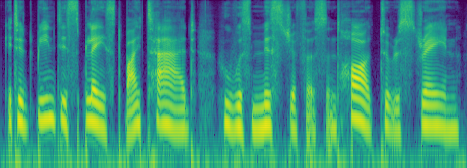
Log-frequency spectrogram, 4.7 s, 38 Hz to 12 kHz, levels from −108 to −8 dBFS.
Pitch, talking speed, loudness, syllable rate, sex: 160 Hz, 165 wpm, -20 LUFS, 4.2 syllables/s, female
